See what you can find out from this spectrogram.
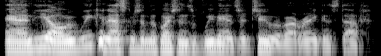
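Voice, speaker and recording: A man's voice: fairly high pitch, fairly quick. An American man co-hosting a podcast, talking in a casual, anecdotal way. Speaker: podcast co-host, army veteran.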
